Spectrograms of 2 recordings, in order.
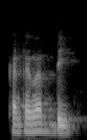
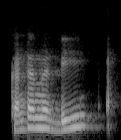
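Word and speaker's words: containerd: container D container D that's how we know pronounce it container D container D or it can be Docker right Docker container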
